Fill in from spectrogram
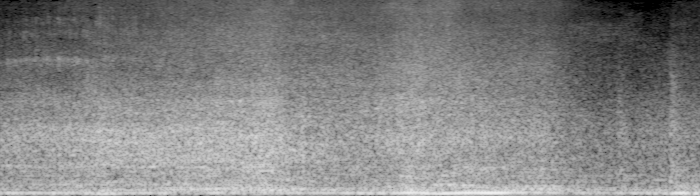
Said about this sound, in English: Truck stop, more like a truck start. Am I right? Constantly going.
